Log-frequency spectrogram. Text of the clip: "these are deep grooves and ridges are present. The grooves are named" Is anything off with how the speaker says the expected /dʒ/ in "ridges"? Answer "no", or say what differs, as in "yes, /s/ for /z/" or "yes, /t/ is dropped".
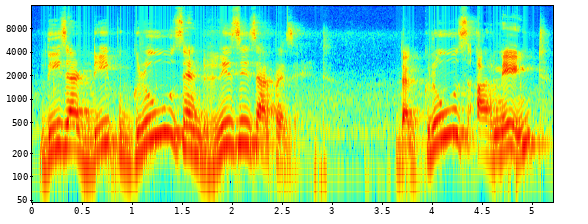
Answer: yes, /z/ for /dʒ/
